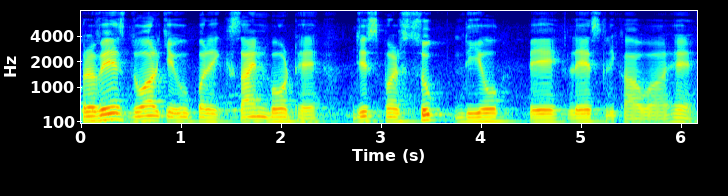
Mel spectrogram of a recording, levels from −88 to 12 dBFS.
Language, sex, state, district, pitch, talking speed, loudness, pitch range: Hindi, male, Arunachal Pradesh, Lower Dibang Valley, 105 Hz, 145 wpm, -18 LUFS, 100-115 Hz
